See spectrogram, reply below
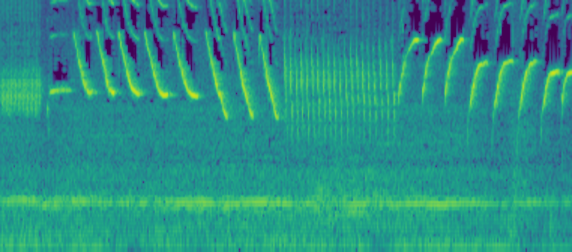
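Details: Spanish Timbrado canary in training song. Repeated downslurred whistled notes fall in series, then a fast buzzy rattle, then more down-sweeping notes. A faint steady low hum runs underneath.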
